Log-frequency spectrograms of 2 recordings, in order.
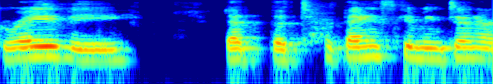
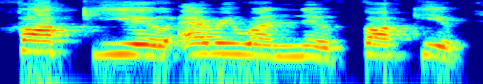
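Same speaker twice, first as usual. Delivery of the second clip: louder, heated cursing, repeated; angry cursing; 5 semitones higher, 6 dB louder than usual. Retold or imitated. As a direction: spit the curses back at him. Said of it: "He's like".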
